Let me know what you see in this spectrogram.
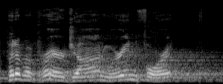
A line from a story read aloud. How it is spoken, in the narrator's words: Terrified, the one shouted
